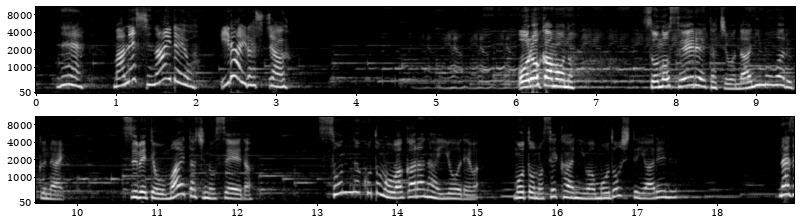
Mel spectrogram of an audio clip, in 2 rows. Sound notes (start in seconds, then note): 4.4 echoing "irritating, irritating"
